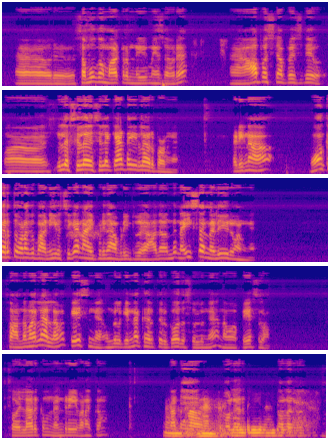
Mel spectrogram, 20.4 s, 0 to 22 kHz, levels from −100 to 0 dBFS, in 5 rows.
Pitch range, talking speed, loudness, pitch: 135-195 Hz, 110 wpm, -25 LUFS, 155 Hz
